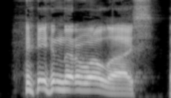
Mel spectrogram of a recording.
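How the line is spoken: Laughing. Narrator (Russian): рассмеялся Чаки

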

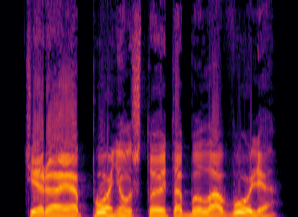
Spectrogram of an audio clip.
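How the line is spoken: Big man's booming voice. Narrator (Russian): прогремел голос здоровяка

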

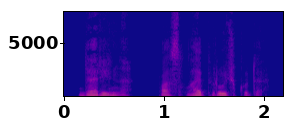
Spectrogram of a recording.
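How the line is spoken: Quiet, into ear. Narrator (Russian): тихо сказал я ей на ухо

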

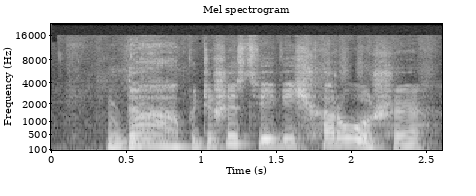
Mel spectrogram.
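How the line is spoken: Sigh. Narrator (Russian): вздохнул богослов

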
